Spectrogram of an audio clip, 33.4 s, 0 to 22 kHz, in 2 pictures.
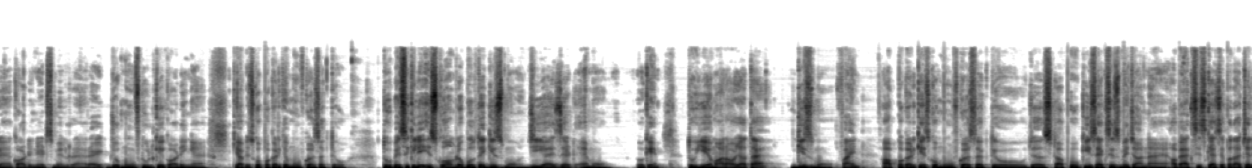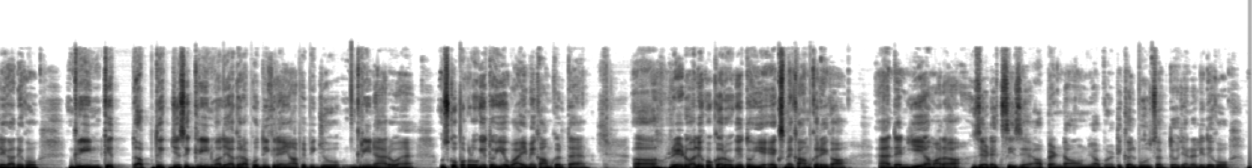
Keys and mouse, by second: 4.1 click, 5.2 ctrl+z, 22.2 click, 25.6 click, 28.3 click.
